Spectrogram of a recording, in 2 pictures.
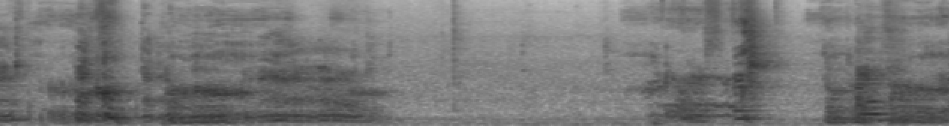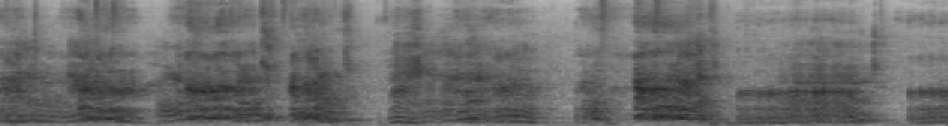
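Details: Pet Pinscher dogs indoors in a small room, rough growling and snarling in dense bursts lasting one to three seconds, separated by short quiet gaps, with a few sharper yaps mixed in.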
